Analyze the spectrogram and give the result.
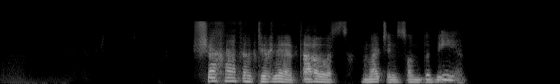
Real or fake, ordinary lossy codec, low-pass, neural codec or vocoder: fake; none; none; codec, 16 kHz, 0.5 kbps, FreqCodec, smaller model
